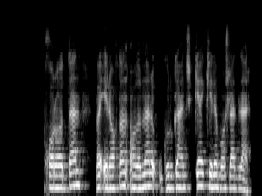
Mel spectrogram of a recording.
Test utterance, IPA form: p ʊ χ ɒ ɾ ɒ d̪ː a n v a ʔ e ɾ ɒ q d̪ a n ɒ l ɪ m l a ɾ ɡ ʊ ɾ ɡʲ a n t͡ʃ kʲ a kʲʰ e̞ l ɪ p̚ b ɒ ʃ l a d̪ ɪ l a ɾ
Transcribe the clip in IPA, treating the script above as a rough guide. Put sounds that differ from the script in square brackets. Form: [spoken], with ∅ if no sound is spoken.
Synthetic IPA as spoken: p ʊ χ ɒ ɾ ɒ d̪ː a n v a ʔ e ɾ ɒ q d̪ a n ɒ l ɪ m l a ɾ ɡ ʊ ɾ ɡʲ a n t͡ʃ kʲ a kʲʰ e̞ l ɪ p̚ b ɒ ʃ l a d̪ ɪ l a ɾ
